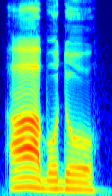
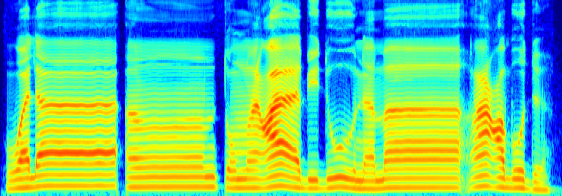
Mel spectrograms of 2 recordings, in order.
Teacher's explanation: ما اعبد میں بھی عین کو درست نہیں پڑھا جاتا اور حمزہ پڑھا جاتا ہے آبدو، اور یہ غلط ہے۔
